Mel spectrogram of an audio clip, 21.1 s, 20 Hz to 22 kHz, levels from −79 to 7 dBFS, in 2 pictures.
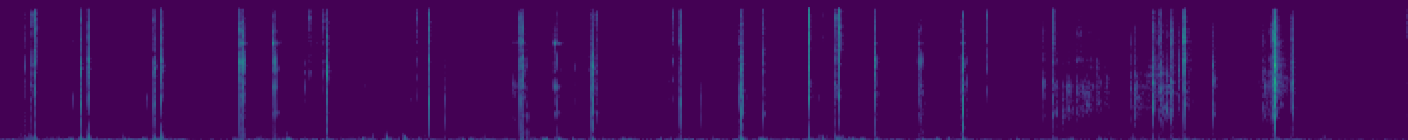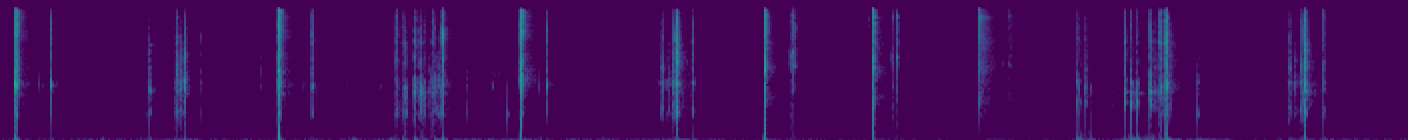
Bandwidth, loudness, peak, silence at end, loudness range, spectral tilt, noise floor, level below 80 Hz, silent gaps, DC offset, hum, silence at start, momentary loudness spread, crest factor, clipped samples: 17 kHz; -33 LUFS; -2 dBFS; 0.75 s; 10 LU; 1.5 dB/octave; -78 dBFS; -62 dBFS; none; under 0.1%; none; 0.25 s; 21 LU; 38 dB; under 0.1%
